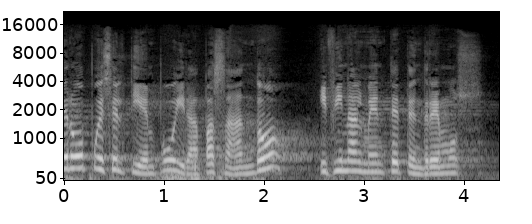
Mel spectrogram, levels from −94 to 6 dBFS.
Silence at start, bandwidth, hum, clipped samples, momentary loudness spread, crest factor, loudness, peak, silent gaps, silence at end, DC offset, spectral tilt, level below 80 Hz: 0 s; 14.5 kHz; none; under 0.1%; 9 LU; 16 dB; -21 LUFS; -4 dBFS; none; 0.2 s; under 0.1%; -5.5 dB/octave; -40 dBFS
